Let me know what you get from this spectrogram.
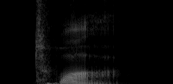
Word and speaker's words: twa: But I should note that the original form of the word still survives in Scots, where the number is still pronounced as twa.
